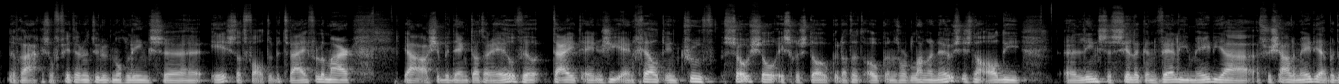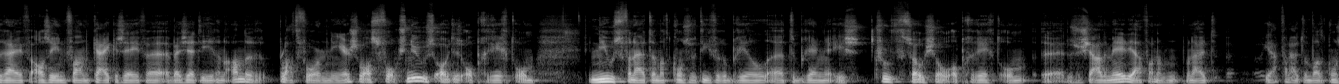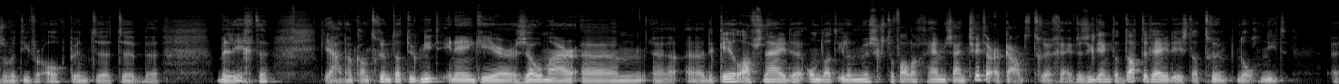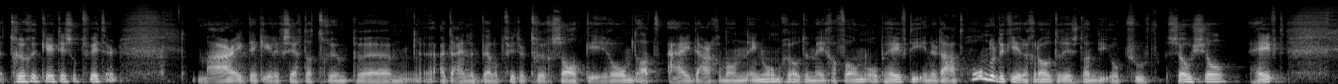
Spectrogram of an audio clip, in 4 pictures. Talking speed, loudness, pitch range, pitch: 205 wpm, -21 LUFS, 95-110 Hz, 100 Hz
